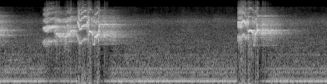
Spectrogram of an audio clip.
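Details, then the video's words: Lovebird, played to make other lovebirds aggressive and sing: two loud, harsh, rasping bursts about two seconds apart, the first longer and rougher, with a faint low hum behind. "Di Pancing Suara Lovebird Ini , Bikin Jadi BRIGAS"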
